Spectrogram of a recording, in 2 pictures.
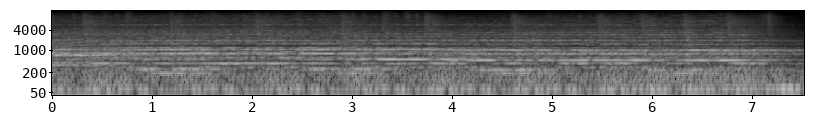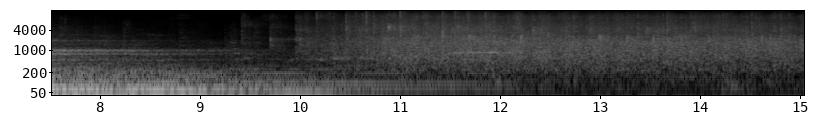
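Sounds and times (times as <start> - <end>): music: 0.0 - 10.3
audience applause: 10.0 - 15.0.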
